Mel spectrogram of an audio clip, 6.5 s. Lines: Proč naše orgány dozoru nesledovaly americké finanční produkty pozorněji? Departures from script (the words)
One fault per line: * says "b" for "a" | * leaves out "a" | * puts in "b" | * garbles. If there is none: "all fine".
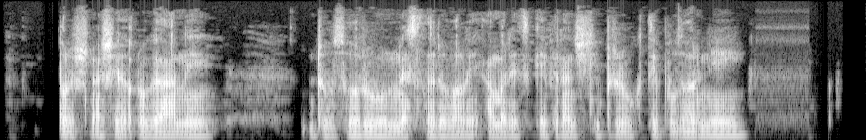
all fine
